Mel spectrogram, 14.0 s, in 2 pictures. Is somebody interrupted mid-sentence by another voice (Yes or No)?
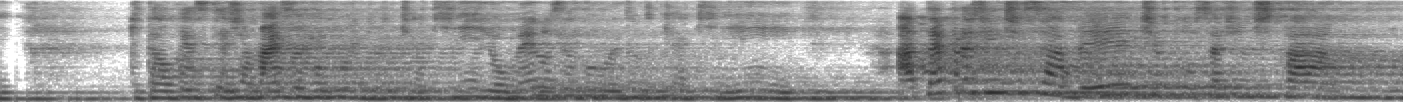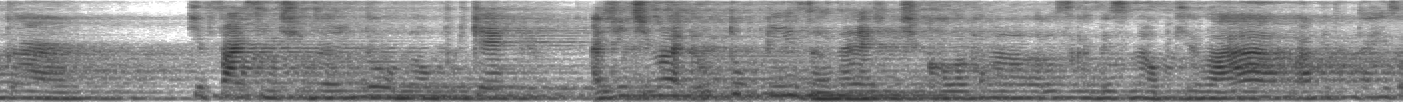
No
